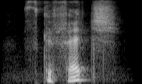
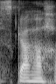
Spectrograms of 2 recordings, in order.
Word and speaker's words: Scathach: Nein, wird natürlich Skahach ausgesprochen, aber okay. – Skahach. Da ist ein TH. Ich buchstabiere es mal, damit ihr alle mal ein bisschen in the loop sind. S-C-A-T-H-A-C-H. Alles ein Wort.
